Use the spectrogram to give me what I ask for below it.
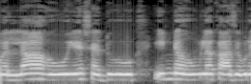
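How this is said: It is said in a calm, casual tone.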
